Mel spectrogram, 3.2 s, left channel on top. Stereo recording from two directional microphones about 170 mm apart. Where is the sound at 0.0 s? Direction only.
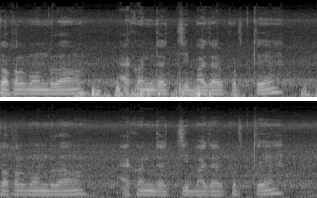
35° left (ahead or behind).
